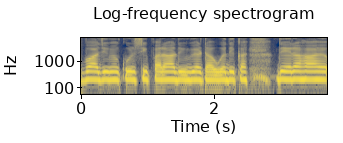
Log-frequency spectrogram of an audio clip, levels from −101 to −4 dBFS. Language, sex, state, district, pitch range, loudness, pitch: Hindi, female, Chhattisgarh, Bilaspur, 200-210 Hz, -12 LUFS, 205 Hz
